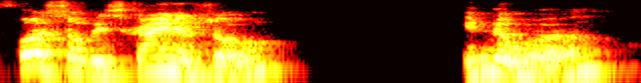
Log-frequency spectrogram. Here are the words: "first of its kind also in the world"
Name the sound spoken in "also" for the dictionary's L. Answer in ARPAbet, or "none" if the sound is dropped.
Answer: none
